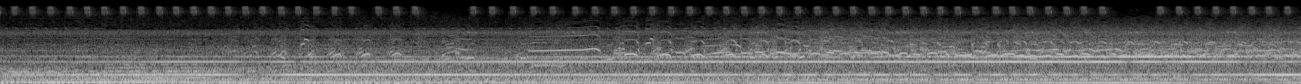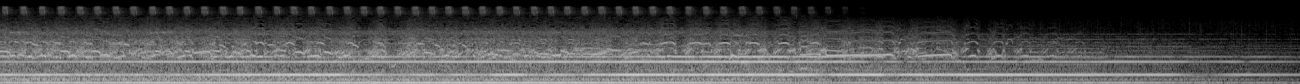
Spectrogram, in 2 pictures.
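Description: Eerie trailer soundtrack: a steady drone of held tones, with a dense layer of quick warbling, chattering pitch glides above it for most of its length, fading out at the end.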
